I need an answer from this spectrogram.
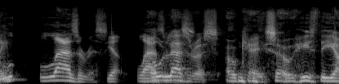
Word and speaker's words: Lazaros: Is that how I : pronounce his name correctly? : Lazarus, yeah, Lazarus.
